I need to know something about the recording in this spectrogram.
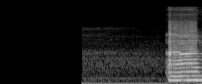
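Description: Dead silence, then faint room hiss starting a little under a second in. Near the end comes a woman's short hummed voice sound, held on one pitch for about half a second.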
